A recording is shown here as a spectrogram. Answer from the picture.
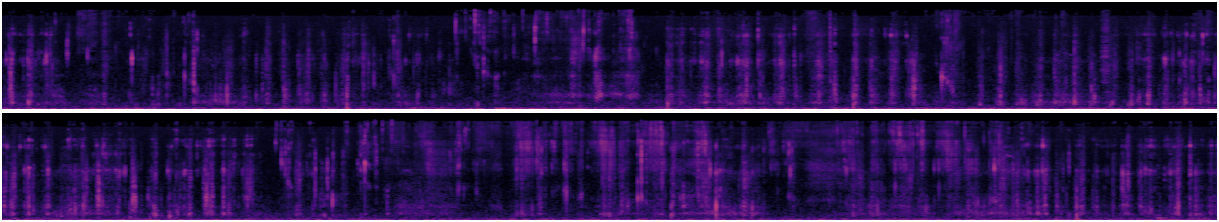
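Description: Close-miked biting and chewing of crunchy breaded fried food eaten from a skewer: a steady run of crisp crunches and crackles, without pause.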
